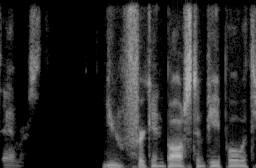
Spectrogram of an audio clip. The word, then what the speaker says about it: Amherst: UMass Amherst that's Amherst Amer it's it's not Amhurst it's amst you freaking Boston people with your [ __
